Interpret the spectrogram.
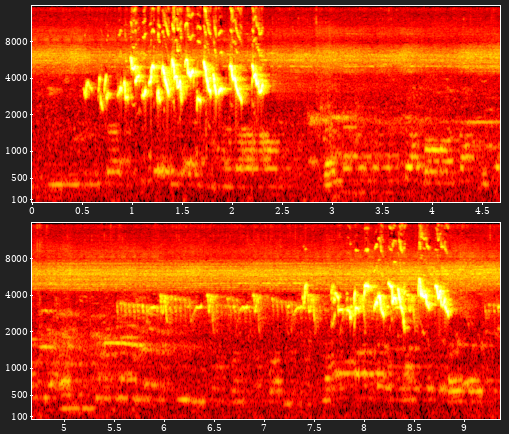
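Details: Master song of a common iora used to train cage birds: a quick burst of sharp, rapid chirps, a pause filled with soft lower twitters, then a second shorter chirping run over a constant high hiss.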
